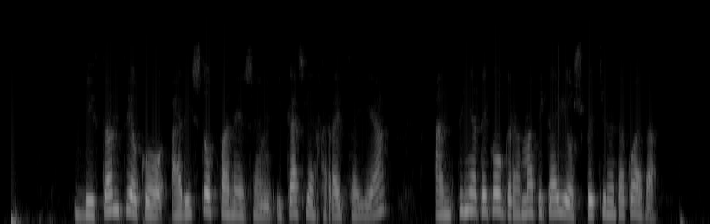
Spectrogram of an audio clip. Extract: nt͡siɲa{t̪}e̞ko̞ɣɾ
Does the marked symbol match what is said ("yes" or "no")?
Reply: yes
